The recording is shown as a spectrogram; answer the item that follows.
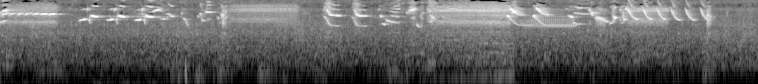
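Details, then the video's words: Chestnut-capped blackbird baderna, a flock chattering together: fast high twitters, buzzy rasping notes and sharp slurred whistles crowding one another throughout. "Baderna de Garibaldi"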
